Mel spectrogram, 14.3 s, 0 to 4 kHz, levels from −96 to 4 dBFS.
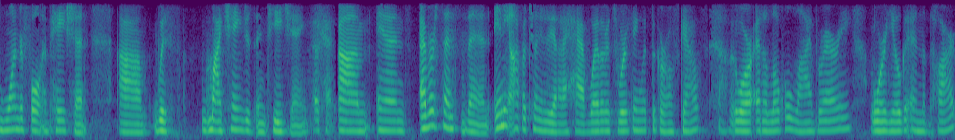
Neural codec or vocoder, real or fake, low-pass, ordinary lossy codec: codec, 16 kHz in and 24 kHz out, 0.9 kbps, LongCat-Audio-Codec, fine tuned four codebook decoder; fake; 3.6 kHz; AAC, 24 kbps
